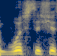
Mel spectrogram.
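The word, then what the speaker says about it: Worcestershire: Yeah, I taught my children the proper way to say worish sauce and aluminium foil. Do you know the beautiful thing about worersha sauce?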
